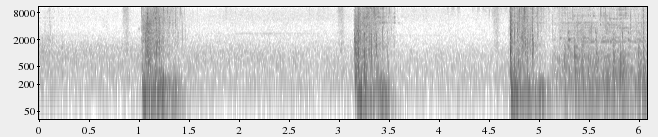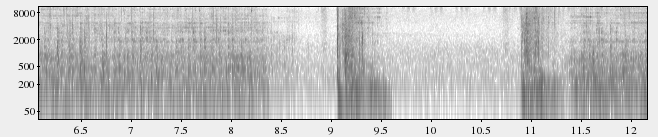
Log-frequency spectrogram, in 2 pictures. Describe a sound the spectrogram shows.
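Stone pieces lock into place with heavy clunks.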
